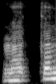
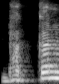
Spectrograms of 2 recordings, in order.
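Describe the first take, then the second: First: The first consonant is a soft tongue flap. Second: The first consonant is a hard tongue stop. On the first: The speaker calls it wrong. "ढक्कन नहीं बोला जाए" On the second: The speaker calls it right. "ढक्कन बोला जाए"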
